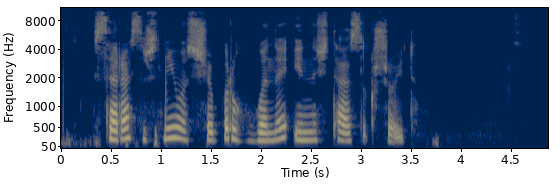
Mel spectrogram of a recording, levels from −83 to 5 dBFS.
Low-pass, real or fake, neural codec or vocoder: 9.9 kHz; real; none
